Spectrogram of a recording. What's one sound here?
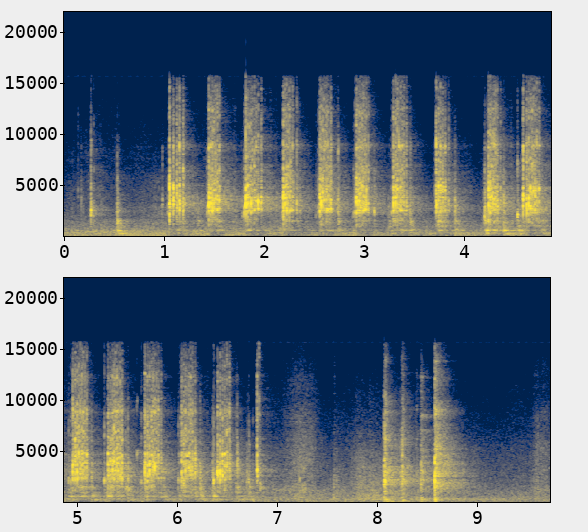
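A ratchet wrench clicks rapidly as a bolt is turned.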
